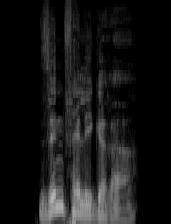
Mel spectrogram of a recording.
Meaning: inflection of sinnfällig: 1. strong/mixed nominative masculine singular comparative degree 2. strong genitive/dative feminine singular comparative degree 3. strong genitive plural comparative degree
- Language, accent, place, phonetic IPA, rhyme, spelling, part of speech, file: German, Germany, Berlin, [ˈzɪnˌfɛlɪɡəʁɐ], -ɪnfɛlɪɡəʁɐ, sinnfälligerer, adjective, De-sinnfälligerer.ogg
